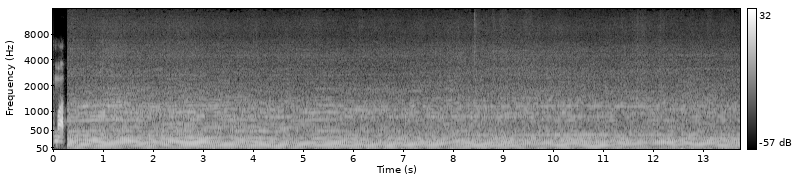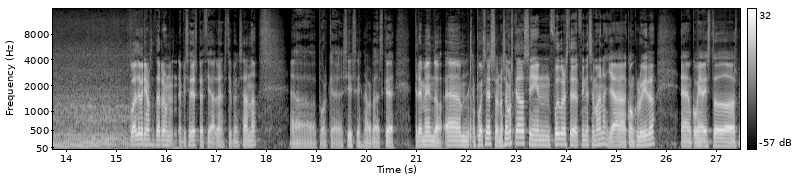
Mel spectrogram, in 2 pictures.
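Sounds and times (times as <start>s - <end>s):
speech: 0.0s - 0.5s, 15.3s - 27.4s
lawn mower engine droning: 0.3s - 15.7s.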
